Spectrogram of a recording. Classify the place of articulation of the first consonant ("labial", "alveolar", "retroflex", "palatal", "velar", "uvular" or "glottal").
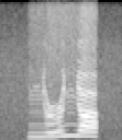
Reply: palatal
